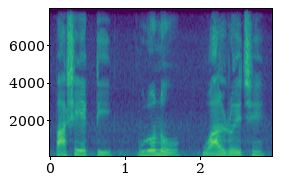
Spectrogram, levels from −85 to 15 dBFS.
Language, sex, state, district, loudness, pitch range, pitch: Bengali, male, West Bengal, Cooch Behar, -16 LUFS, 155-190 Hz, 170 Hz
